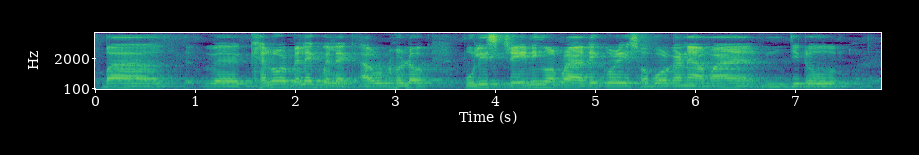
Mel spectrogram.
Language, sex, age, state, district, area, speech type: Assamese, male, 30-45, Assam, Chirang, urban, spontaneous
